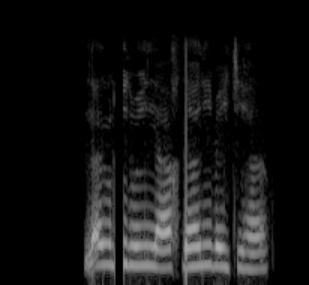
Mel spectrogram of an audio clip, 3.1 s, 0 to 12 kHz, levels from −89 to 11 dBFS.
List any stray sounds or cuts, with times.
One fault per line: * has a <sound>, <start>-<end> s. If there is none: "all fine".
* has a dropout, 1.1-1.2 s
